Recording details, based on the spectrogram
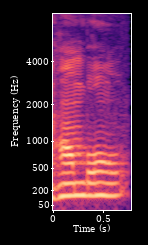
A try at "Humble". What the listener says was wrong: Well, you just don't pronounce the H.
